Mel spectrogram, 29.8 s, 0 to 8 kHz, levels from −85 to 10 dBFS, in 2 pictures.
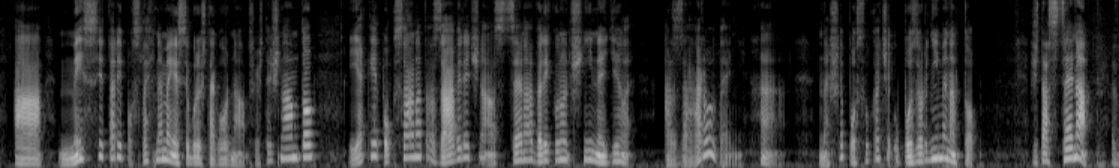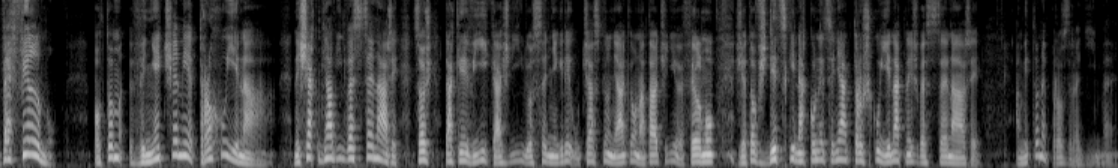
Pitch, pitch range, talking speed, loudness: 135 Hz, 110-175 Hz, 145 wpm, -24 LUFS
